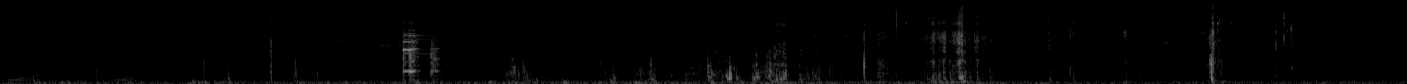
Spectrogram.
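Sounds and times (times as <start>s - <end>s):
faint bird chirps: 3.3s - 4.9s
ringing clink: 4.0s - 4.6s.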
